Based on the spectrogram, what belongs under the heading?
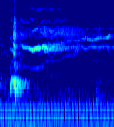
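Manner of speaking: squealing high laugh; high shriek laugh. Real, not acted. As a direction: burst into a shrill-high laugh. Laughing at husband joke.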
